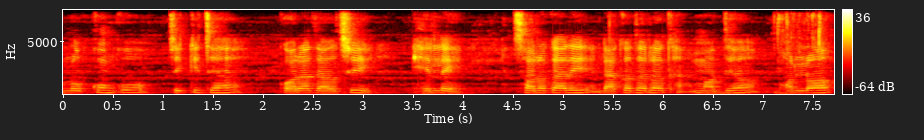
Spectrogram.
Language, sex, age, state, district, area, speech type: Odia, female, 45-60, Odisha, Koraput, urban, spontaneous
